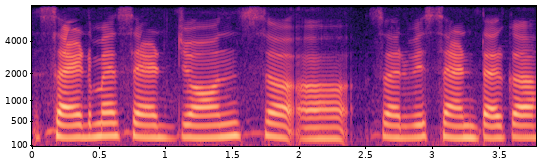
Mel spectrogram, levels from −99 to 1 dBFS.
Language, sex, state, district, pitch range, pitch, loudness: Hindi, female, Jharkhand, Sahebganj, 205-225 Hz, 215 Hz, -16 LUFS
